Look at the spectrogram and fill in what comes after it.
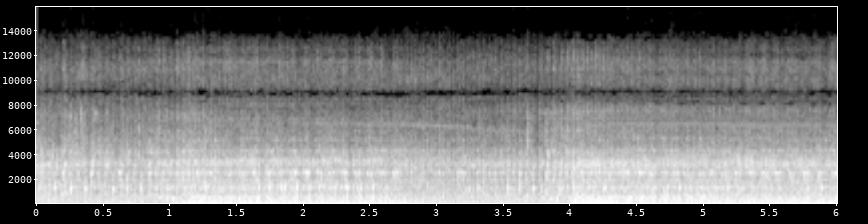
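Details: Mercury 9.9 hp two-stroke short-shaft outboard, believed early 90s, revived after years sitting, with an upgraded carb and spark plugs. After maintenance, it idles in gear in a test tank with a steady, even burble, slightly quick, no misses; normal idle.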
